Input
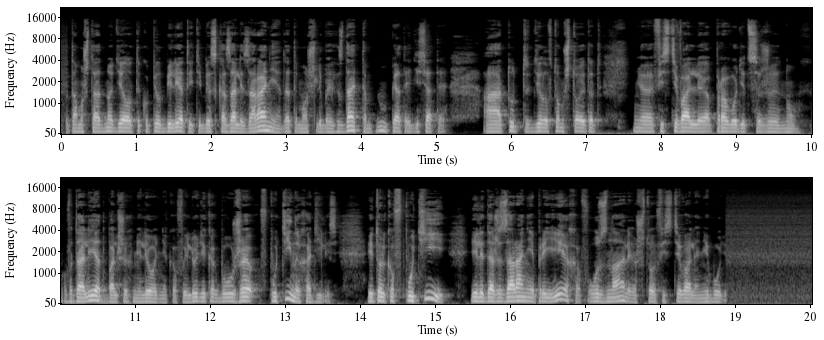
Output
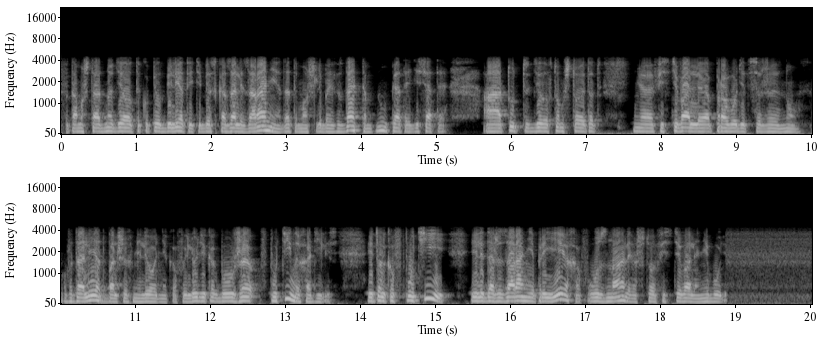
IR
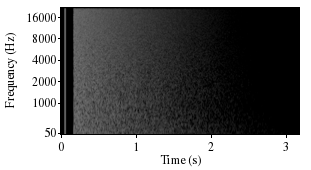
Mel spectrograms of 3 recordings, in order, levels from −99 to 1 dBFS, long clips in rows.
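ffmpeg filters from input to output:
-af "superequalizer=7b=0.316:10b=1.41,aresample=8000,asoftclip=type=tanh:threshold=-26dB,aresample=44100,adynamicequalizer=threshold=0.00316:dfrequency=3100:dqfactor=0.7:tfrequency=3100:tqfactor=0.7:attack=5:release=100:ratio=0.375:range=2.5:mode=boostabove:tftype=highshelf,volume=2dB"

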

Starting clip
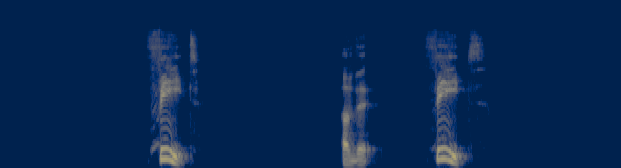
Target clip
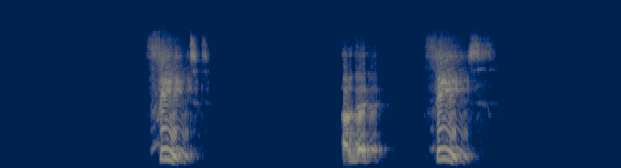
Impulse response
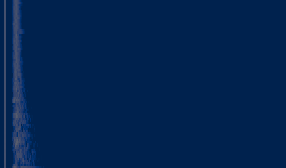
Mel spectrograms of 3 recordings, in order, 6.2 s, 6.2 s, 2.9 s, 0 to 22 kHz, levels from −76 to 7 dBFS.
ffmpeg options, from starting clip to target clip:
-filter_complex "[0:a]asettb=1/sr,asplit=3[link_01][link_02][link_03];[link_01]atrim=end=3.494[link_04];[link_02]atrim=start=3.49:end=4.34,asetpts=PTS-STARTPTS,afade=type=in:duration=0.004:curve=qsin,afade=type=out:start_time=0.846:duration=0.004:curve=qsin,equalizer=frequency=610:width_type=o:width=2.6:gain=9.5[link_05];[link_03]atrim=start=4.336[link_06];[link_04][link_05]acrossfade=duration=0.004:curve1=hsin:curve2=qsin[link_07];[link_07][link_06]acrossfade=duration=0.004:curve1=qsin:curve2=hsin,asoftclip=type=tanh:threshold=-23dB,highpass=frequency=270:width=0.5412,highpass=frequency=270:width=1.3066,equalizer=frequency=280:width_type=q:width=4:gain=-5,equalizer=frequency=530:width_type=q:width=4:gain=-5,equalizer=frequency=870:width_type=q:width=4:gain=5,equalizer=frequency=1300:width_type=q:width=4:gain=8,equalizer=frequency=3200:width_type=q:width=4:gain=6,equalizer=frequency=5700:width_type=q:width=4:gain=9,lowpass=frequency=8300:width=0.5412,lowpass=frequency=8300:width=1.3066,aecho=1:1:117:0.282,volume=5dB"

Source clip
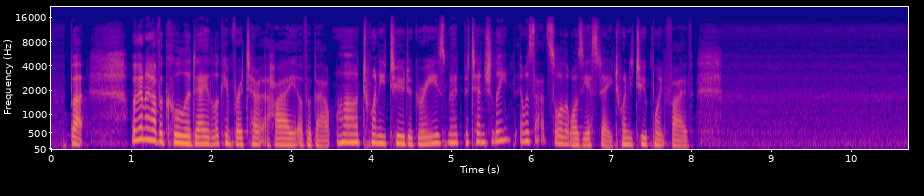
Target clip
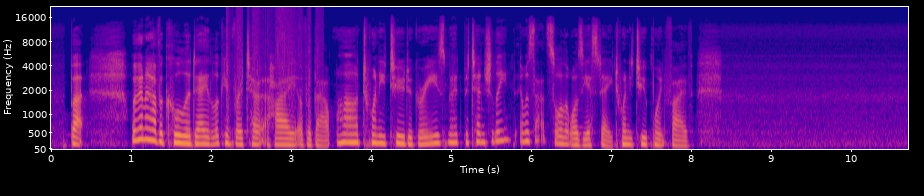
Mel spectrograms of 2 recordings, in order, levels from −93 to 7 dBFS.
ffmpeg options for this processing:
ffmpeg -i in.wav -filter_complex "[0:a]asettb=1/sr,asplit=3[link_01][link_02][link_03];[link_01]atrim=end=2.194[link_04];[link_02]atrim=start=2.19:end=3.41,asetpts=PTS-STARTPTS,afade=type=in:duration=0.004:curve=qsin,afade=type=out:start_time=1.216:duration=0.004:curve=qsin,acrusher=bits=4:mode=log:mix=0:aa=0.000001[link_05];[link_03]atrim=start=3.406[link_06];[link_04][link_05]acrossfade=duration=0.004:curve1=hsin:curve2=qsin[link_07];[link_07][link_06]acrossfade=duration=0.004:curve1=qsin:curve2=hsin" out.wav

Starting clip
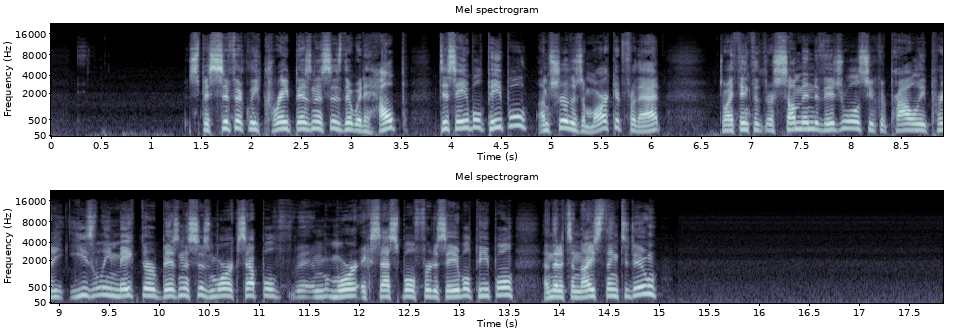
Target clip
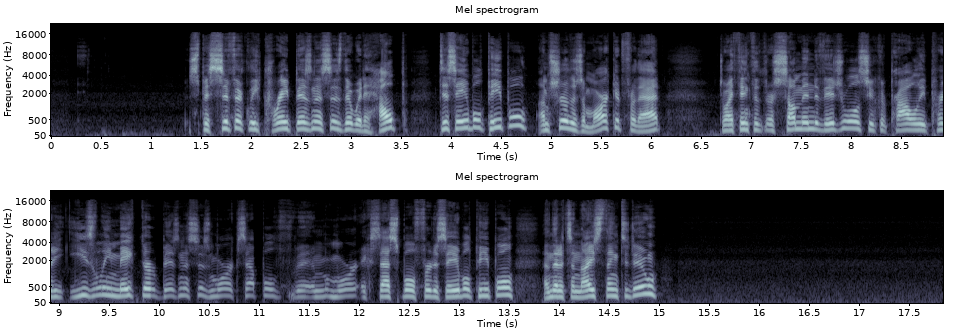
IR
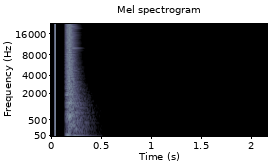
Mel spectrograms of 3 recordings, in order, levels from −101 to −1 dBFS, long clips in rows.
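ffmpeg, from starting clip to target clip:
-filter_complex "[0:a]asplit=3[link_01][link_02][link_03];[link_01]afade=type=out:start_time=9.91:duration=0.02[link_04];[link_02]acompressor=threshold=-30dB:ratio=6,afade=type=in:start_time=9.91:duration=0.02,afade=type=out:start_time=12.21:duration=0.02[link_05];[link_03]afade=type=in:start_time=12.21:duration=0.02[link_06];[link_04][link_05][link_06]amix=inputs=3:normalize=0,volume=-8dB"

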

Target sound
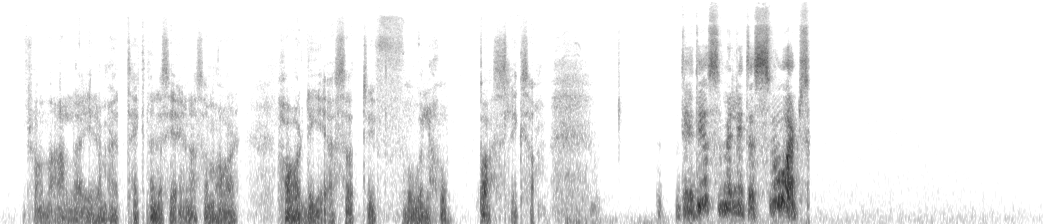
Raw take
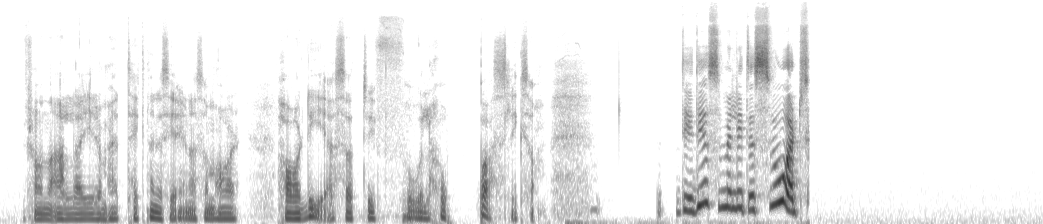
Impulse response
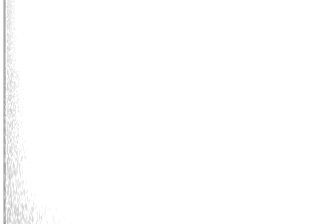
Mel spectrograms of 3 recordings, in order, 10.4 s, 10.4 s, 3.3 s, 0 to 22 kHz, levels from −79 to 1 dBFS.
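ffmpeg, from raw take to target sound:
-af "afftfilt=real='hypot(re,im)*cos(2*PI*random(0))':imag='hypot(re,im)*sin(2*PI*random(1))':win_size=512:overlap=0.75,dynaudnorm=framelen=170:gausssize=11:maxgain=6dB,volume=2.5dB"

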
